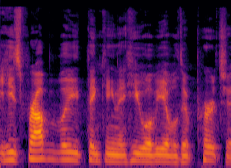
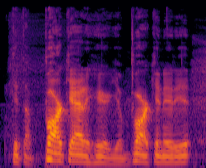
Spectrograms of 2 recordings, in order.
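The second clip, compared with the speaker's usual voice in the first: mock threatening gangster voice, lower pitch; 3 semitones lower than usual. Voicing the dog character threatening someone: gangsta voice. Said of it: "gangsta-ass gangsta dogs do".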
